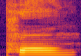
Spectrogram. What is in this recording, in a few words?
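"pang", Mandarin, tone 1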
